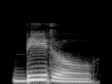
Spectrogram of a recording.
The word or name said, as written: baetylic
